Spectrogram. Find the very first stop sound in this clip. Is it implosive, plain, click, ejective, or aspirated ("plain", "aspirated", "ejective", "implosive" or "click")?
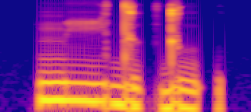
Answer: plain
